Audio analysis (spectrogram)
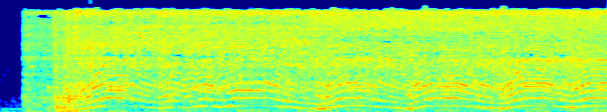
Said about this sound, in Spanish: Fíjate qué tremor, que cómo nos estremece el oído de la motosierra.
